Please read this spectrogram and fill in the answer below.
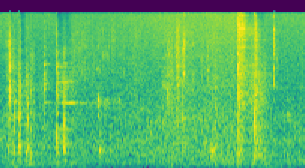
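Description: Stainless steel mixing bowl and metal spoon clinking and knocking as the bowl of beaten divinity is handled and stirred, with several sharp knocks.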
